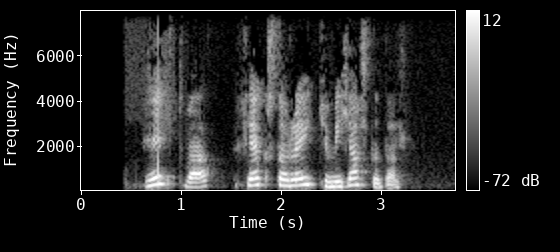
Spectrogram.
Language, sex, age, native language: Icelandic, female, 20-29, Icelandic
